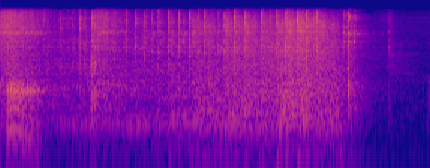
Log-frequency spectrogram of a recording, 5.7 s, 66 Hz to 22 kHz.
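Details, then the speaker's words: Jonsered 2036 Turbo chainsaw, just got running: it screams at steady high revs for about four seconds without stumbling, then cuts off cleanly. It is being left to warm up. Normal running. "would say we've got it I'm gonna let it warm up for a little bit"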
